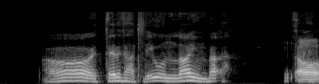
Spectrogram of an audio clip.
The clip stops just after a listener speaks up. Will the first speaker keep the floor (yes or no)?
no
